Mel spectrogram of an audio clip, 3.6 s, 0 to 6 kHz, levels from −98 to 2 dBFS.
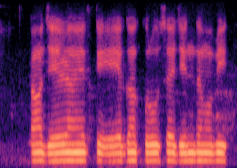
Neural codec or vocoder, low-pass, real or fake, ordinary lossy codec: none; 5.4 kHz; real; Opus, 24 kbps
